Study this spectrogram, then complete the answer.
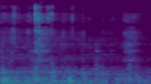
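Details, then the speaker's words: Douglas Dynamics poly hopper spreader (Fisher Polycaster/Western Tornado) electric spinner after sitting all summer: low gritty growl from a rough pillow block bearing, even after greasing; stiff shaft, CP fault code. "but you can hear how growly that bearing is and I think Douglas Dynamics uses single seal bearings it just doesn't hold the grease in well"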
